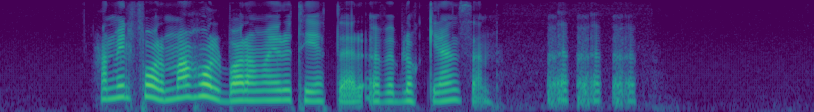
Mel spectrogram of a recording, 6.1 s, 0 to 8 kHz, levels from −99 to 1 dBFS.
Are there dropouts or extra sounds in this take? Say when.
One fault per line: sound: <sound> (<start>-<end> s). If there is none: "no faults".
sound: laugh (4.1-4.8 s)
